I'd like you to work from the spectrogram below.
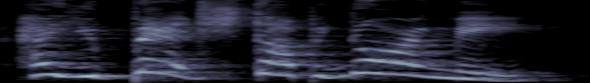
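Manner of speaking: enraged customer screaming; angry yell. Retold or imitated. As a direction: yell like you're being ignored.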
